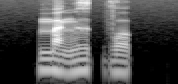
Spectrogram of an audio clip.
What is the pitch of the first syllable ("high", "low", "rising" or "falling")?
low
